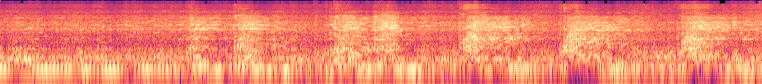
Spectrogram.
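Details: Motorcycle in neutral after a throttle-body vacuum sync and fresh fluids: the engine is blipped a handful of times, revs climbing and dropping back cleanly with an even beat and no knock. It sounds healthy.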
